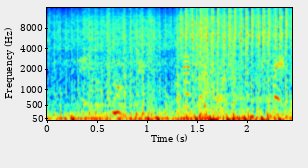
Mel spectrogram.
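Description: Rapid gunfire from a shipboard firefight in Starfield, a dense loud burst of shots that grows more intense partway through, with game effects and faint voices mixed in.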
